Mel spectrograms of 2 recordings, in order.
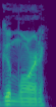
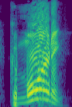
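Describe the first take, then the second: First: The greeting is said flatly, with little energy. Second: The greeting is said loudly, with lots of energy. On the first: The speaker calls it wrong. "Don't just say good morning" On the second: The speaker calls it right. "And say it with vigor"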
